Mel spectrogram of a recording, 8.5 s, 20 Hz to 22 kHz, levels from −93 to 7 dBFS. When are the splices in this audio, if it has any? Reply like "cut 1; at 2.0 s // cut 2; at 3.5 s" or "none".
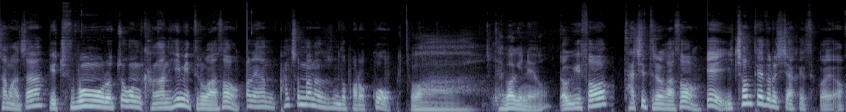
cut 1; at 2.5 s // cut 2; at 5.6 s // cut 3; at 7.0 s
